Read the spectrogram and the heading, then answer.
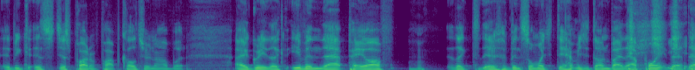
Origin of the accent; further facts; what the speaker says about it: Providence, Rhode Island, United States; I grew up in Providence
